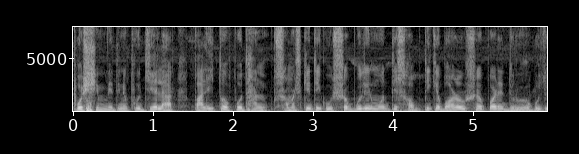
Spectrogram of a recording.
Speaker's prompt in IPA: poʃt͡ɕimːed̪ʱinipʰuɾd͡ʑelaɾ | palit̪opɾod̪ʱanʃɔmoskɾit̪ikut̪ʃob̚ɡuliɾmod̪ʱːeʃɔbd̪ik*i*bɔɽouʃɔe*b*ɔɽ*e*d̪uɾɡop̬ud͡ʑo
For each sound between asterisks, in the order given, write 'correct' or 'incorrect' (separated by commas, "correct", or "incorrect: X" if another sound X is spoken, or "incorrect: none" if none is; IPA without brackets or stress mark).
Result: incorrect: e, incorrect: p, correct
